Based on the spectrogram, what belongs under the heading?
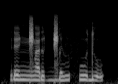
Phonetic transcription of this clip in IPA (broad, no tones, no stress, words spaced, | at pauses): ɾeŋ͡ǁaɾɯɡ͡ǁev fudu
